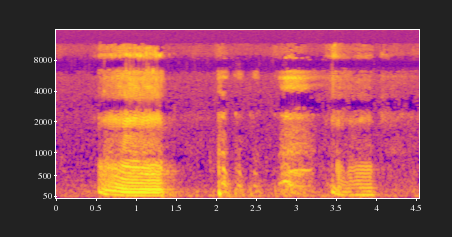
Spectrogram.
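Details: Domestic dog snoring in a small room: one strong, buzzy snore lasting under a second, followed by softer, shorter breathy snorts and rasping breaths.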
